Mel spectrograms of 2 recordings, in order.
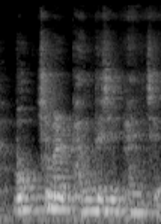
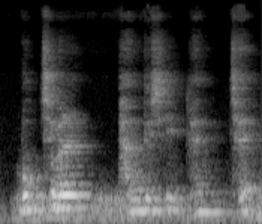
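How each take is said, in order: First: Said in the usual way. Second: 목침을 drawn out slowly and weighted, each word spaced; 목침을 lingered over, unhurried recitation; slow emphatic reading. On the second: Shown as a demonstration. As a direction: read 목침을 반드시 벤 채 slowly, leaning on 목침을. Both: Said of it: "오케이, 봐, 보세요".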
